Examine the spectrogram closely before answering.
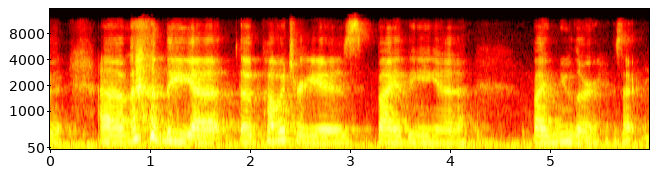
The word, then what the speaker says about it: Müller: The poetry is by Müller. Is that correct? Yeah. Müller.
